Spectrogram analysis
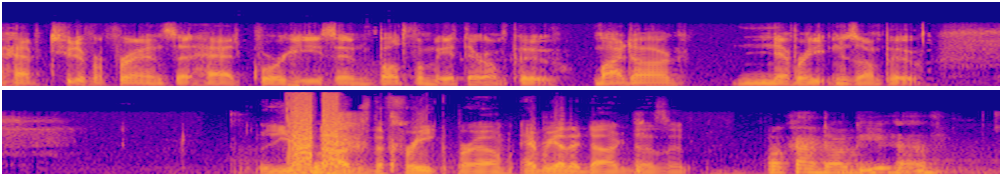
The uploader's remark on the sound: Bad Audio. The audio is rough so we apologize.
